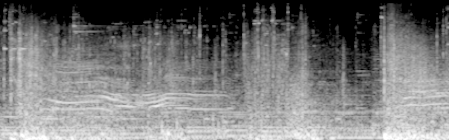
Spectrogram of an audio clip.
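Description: Rapid gunfire from a regiment of hired guns in the Western shooter Call of Juarez: Gunslinger, a dense barrage of overlapping shots and booms with heavy low thumps, loud and continuous, with a fresh burst near the end.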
